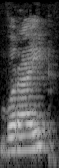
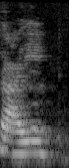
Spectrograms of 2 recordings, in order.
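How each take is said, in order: First: It begins with a w sound. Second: It begins directly with r. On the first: The speaker calls it wrong. "वराइट पढ़ेंगे नहीं" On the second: The speaker calls it right. "इसे हम पढ़ेंगे राइट"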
